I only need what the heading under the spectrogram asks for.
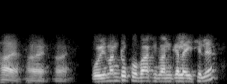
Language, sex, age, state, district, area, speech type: Assamese, male, 30-45, Assam, Lakhimpur, rural, conversation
